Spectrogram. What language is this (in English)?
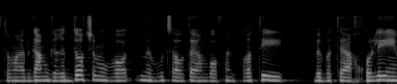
Hebrew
